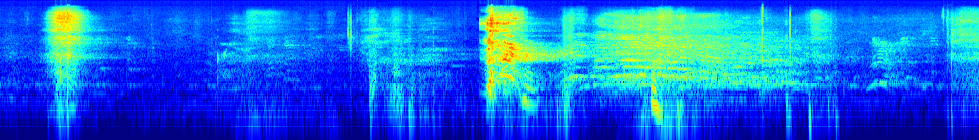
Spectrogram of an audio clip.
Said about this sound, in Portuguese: Não pode tossir, senão acho que é Covid, né?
